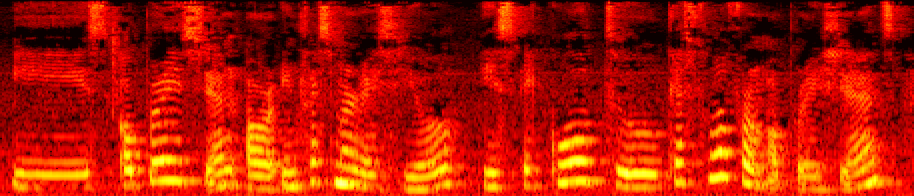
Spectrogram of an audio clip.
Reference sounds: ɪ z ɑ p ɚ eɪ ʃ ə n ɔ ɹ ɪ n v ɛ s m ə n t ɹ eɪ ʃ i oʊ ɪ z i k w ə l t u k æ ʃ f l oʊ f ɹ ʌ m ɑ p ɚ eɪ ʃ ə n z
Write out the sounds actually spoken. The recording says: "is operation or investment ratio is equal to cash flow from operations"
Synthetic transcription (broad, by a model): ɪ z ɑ p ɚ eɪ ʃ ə n ɔ ɹ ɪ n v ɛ s m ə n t ɹ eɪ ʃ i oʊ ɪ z i k w ə l t u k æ s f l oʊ f ɹ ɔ m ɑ p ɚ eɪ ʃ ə n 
